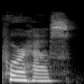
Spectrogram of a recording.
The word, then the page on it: poorhouse: American English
